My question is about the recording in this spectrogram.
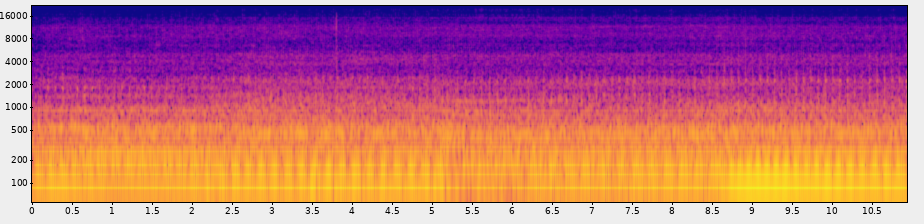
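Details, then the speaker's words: Lada Priora 16-valve 1.6 petrol, 28,000 km, cold start after sitting overnight: dull regular knock three to four beats a second at idle; disappears when cylinder two is disabled, piston knock, started recently. "ребят Сейчас я вам покажу как стучат поршня на Приоре 16 клапанный мотор 126 1698 лошадиных сил стучать начали совсем недавно"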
